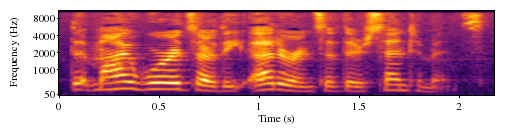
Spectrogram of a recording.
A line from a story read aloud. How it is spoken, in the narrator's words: cried Badenoch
